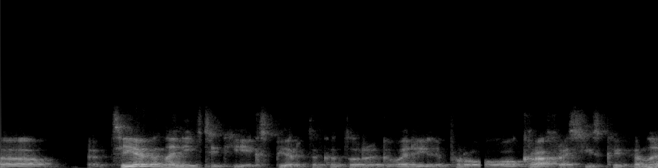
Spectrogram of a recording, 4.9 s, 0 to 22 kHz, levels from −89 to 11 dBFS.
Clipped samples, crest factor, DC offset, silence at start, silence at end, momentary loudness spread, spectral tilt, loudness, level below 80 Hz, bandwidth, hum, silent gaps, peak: under 0.1%; 20 dB; under 0.1%; 0 s; 0 s; 17 LU; -6.5 dB/octave; -33 LUFS; -76 dBFS; 7.4 kHz; none; none; -12 dBFS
